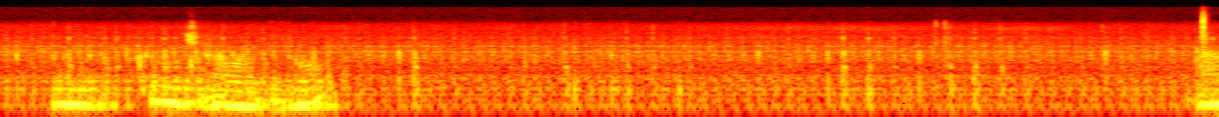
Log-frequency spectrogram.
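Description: A voice speaking briefly for the first second or two, then steady low background noise with a few faint clicks.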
